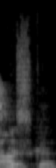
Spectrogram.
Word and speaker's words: Asuka: is it oscar yeah it's spelled asuka but it's pronounced oscar yeah see i was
